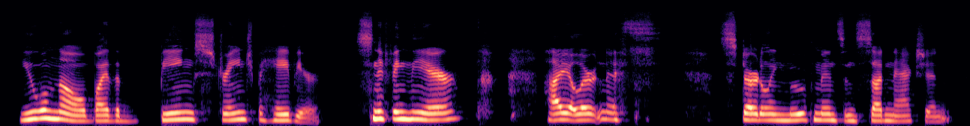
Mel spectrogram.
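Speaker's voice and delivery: amused voice broken by laughter. Describing how to recognize a kitsune in human form, laughing while talking. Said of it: "I'm laughing because I'm imagining".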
